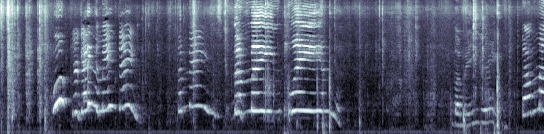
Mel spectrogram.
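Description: A girl's voice vocalizing without clear words, in sliding and long held tones like singing or humming, with a pause before a short sound near the end. A few sharp clicks of toy packaging being handled come at the start.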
